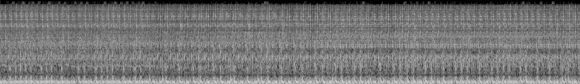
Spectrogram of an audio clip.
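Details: Honda CB 400 motorcycle at steady idle: fast, even light ticking that doesn't fade, seemingly from the top end; owner asks if it is engine ticking, cause unclear.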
